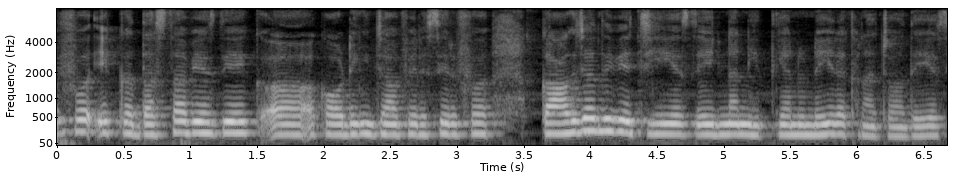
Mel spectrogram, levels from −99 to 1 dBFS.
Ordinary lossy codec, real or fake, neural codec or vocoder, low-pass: none; real; none; none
